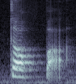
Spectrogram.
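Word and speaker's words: টপ্পা: In words, we can get Toppa, which is a genre of classical music. It is pronounced as Top Pa and spelled as To Poi Poi Akar, Toppa.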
